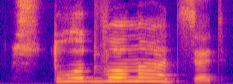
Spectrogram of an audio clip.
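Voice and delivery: loud, sudden exclamation. A woman pretends to count the police and answers the robbers; exclaiming. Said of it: "вигукнула Марта".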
